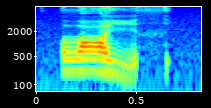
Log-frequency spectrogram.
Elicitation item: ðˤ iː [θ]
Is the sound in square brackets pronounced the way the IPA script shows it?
yes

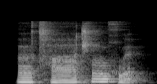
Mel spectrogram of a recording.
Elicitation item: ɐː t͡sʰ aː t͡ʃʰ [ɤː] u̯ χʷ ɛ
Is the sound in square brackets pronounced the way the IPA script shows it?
yes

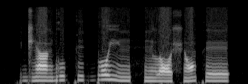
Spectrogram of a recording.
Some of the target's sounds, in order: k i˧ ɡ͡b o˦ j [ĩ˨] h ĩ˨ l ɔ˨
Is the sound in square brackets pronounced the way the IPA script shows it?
no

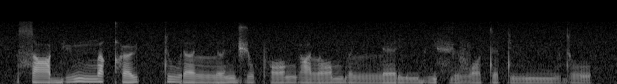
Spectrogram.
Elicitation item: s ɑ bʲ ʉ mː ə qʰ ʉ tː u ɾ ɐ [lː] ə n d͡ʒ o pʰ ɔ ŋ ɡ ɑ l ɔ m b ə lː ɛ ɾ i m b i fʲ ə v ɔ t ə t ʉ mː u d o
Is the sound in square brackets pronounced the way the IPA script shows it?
yes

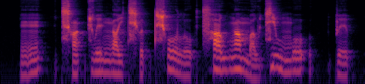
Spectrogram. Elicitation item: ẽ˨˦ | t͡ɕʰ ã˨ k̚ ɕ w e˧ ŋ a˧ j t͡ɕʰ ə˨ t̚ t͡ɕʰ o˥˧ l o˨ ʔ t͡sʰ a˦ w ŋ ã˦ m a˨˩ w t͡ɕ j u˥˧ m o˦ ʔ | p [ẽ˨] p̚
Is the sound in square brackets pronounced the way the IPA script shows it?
no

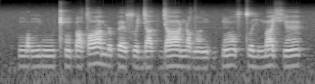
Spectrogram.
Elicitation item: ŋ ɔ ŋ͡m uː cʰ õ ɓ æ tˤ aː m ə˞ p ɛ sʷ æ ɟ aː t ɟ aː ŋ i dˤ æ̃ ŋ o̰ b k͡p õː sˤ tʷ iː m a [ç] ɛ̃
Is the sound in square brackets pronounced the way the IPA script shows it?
yes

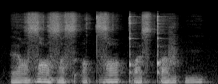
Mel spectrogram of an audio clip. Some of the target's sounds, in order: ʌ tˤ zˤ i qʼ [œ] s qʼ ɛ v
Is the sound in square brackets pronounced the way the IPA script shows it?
yes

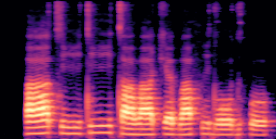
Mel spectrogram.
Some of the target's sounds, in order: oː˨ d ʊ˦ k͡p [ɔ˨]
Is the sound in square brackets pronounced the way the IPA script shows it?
no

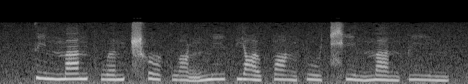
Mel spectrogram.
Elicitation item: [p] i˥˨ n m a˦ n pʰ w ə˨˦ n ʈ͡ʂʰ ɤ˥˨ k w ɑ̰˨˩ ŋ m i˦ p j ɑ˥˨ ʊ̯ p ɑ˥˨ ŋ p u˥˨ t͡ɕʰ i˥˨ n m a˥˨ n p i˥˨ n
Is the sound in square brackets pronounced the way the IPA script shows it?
no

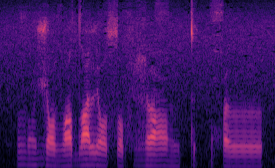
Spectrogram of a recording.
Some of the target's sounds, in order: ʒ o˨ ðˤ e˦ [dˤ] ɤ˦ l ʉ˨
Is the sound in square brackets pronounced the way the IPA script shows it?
yes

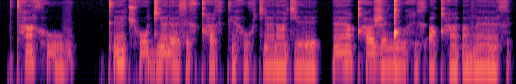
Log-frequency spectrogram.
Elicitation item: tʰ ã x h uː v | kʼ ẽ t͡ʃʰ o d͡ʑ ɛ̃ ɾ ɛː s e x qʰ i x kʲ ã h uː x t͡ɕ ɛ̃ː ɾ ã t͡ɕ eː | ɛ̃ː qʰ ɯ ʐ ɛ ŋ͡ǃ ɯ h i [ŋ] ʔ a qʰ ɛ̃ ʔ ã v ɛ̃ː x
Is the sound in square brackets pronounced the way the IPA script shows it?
no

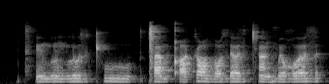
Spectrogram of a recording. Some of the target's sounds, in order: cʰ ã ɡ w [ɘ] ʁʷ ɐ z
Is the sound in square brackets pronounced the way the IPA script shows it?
no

